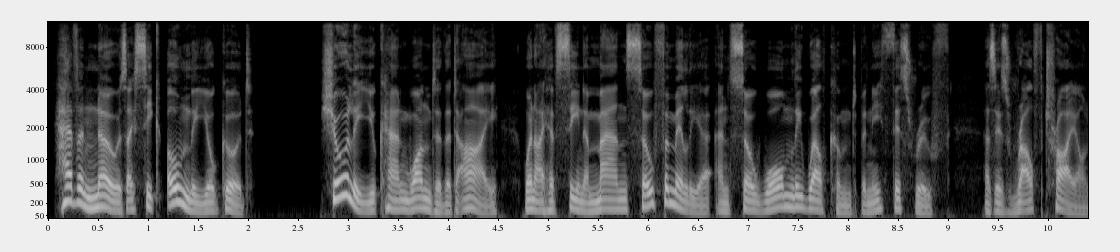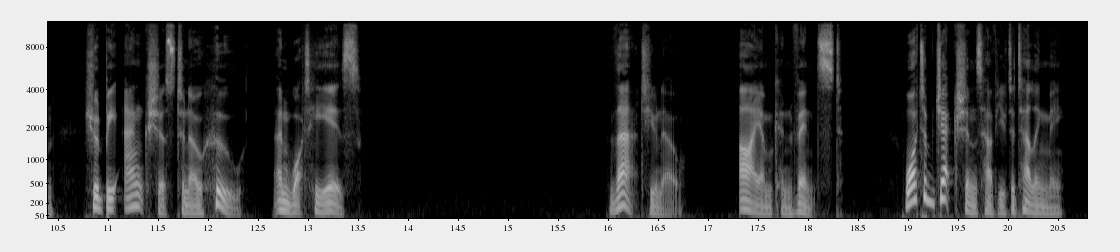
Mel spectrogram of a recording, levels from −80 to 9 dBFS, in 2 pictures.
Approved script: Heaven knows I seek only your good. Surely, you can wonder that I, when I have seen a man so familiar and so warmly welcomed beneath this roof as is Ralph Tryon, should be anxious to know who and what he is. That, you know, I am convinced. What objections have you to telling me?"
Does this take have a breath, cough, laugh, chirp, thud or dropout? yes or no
no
